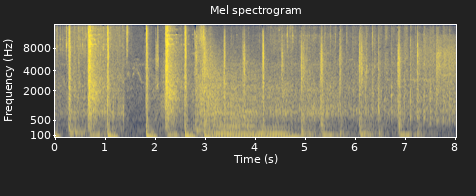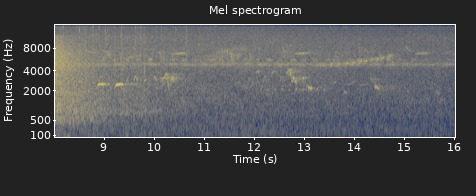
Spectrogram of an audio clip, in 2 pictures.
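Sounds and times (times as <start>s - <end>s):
music track: 0.0s - 9.2s
bird chirps: 1.3s - 2.1s, 6.6s - 15.9s
soft steady hiss: 7.6s - 16.0s.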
